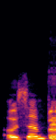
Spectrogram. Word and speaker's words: Ozempic: Ozempic, Ozempic.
